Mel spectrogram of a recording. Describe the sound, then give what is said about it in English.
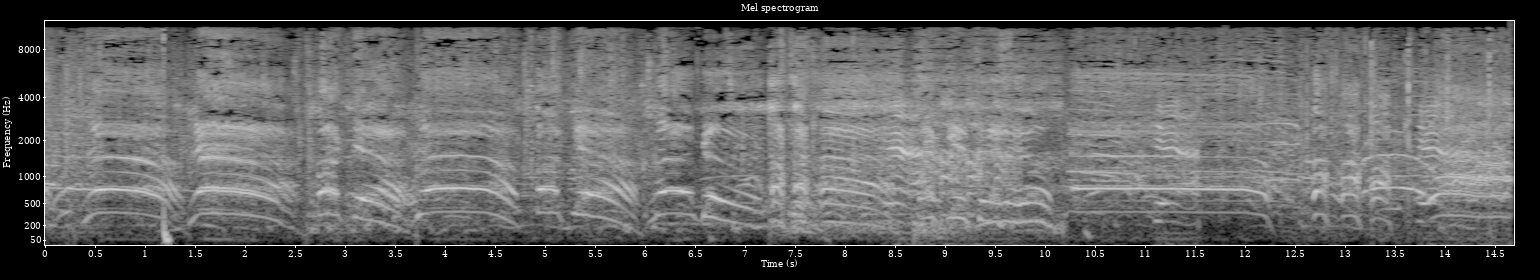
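A man screams and whoops wildly in a bar while cheering at a game, in long, strained, pitch-bending yells, loud and nearly continuous, with crowd noise and chatter churning underneath. “Here he is, just screaming like a maniac.”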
